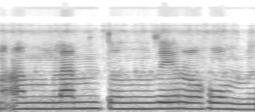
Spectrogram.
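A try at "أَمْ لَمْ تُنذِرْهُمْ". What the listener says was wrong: Oke, ditahan dulu sedikit ya 2 harokat. Anzartahum am lam tunzir. Tunzir.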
